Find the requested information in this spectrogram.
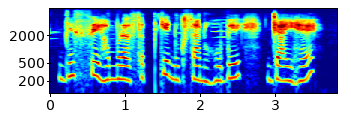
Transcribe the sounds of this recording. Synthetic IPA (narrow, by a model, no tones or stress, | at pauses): d͡ʒɪsːeɦɐmɾasɐb̚kenʊksaːnɦoːbed͡ʒaːiɦɛː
